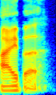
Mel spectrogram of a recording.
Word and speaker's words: AI: yes for one thing like they have you pronounce it as AI as opposed to aibi because you can refer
